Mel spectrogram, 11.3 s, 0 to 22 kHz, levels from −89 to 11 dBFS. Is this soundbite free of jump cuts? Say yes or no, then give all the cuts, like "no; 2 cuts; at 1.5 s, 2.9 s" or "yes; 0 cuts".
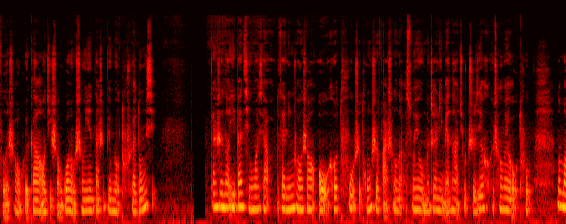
yes; 0 cuts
